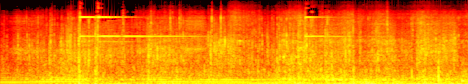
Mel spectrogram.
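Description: Full-suspension mountain bike riding over the rollers of a dirt pump track: tyres rolling on packed dirt, the bike rattling and knocking over the bumps, and wind rushing over the camera microphone.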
